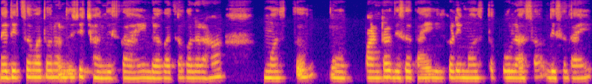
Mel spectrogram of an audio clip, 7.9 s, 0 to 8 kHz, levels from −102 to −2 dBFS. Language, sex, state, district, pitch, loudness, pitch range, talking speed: Marathi, female, Maharashtra, Dhule, 230 Hz, -18 LUFS, 225-245 Hz, 150 wpm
